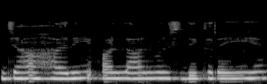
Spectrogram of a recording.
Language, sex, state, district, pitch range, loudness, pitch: Hindi, female, Uttar Pradesh, Etah, 275-280 Hz, -19 LUFS, 275 Hz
